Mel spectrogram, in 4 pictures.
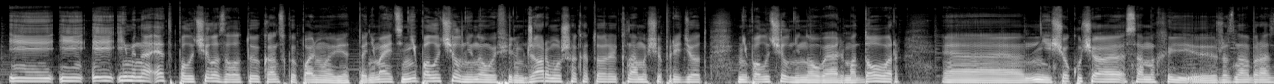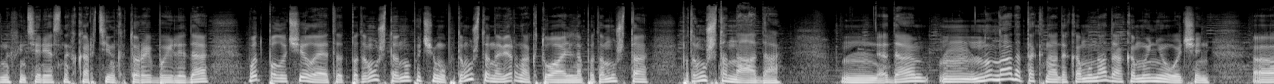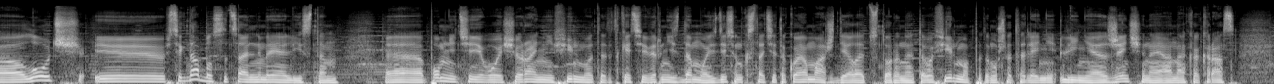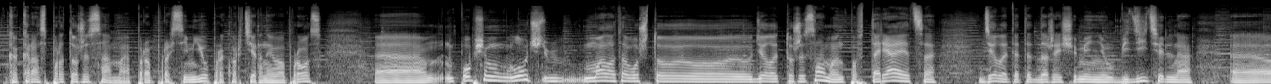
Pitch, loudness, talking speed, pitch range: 115 Hz, -11 LUFS, 155 wpm, 100-135 Hz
